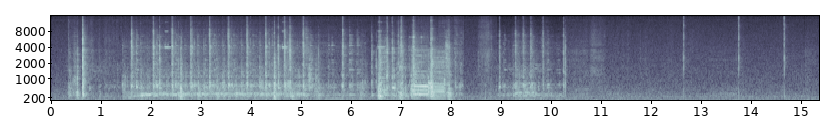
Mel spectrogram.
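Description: Domestic sewing machine stitching a short reinforcing seam near the top edge of a fabric bag, running for several seconds, loudest just before it stops about eight seconds in. A few faint clicks follow.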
